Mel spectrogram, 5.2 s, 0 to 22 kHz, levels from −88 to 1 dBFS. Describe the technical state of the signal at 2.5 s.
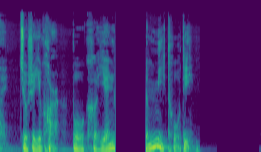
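At 2.5 s the output is silent. It sits inside a playback stall running from 2.29 s to 2.91 s, a gap of about 0.62 s. The sound cuts off in mid-flow at 2.29 s. Nothing comes out for over half a second. Then the audio picks up again at 2.91 s. The likely cause is a player that ran out of buffered data or had its thread blocked. It could not feed the output until it recovered.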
